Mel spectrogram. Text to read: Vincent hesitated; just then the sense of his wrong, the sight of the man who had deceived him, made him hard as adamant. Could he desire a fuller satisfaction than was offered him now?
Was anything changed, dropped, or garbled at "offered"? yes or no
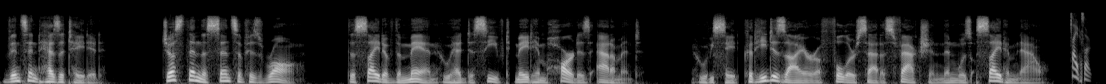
yes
